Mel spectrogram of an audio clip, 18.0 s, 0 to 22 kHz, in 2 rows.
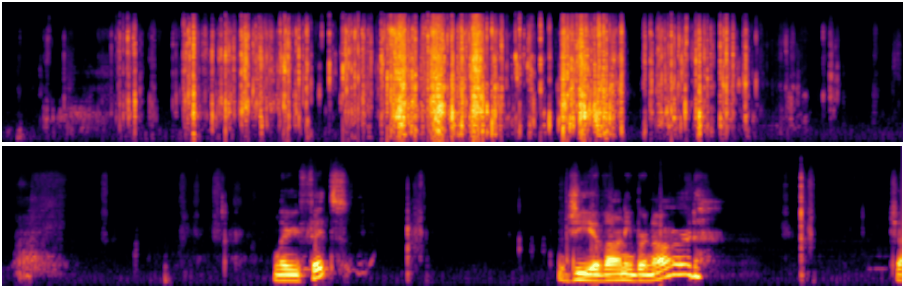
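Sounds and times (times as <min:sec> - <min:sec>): foil wrapper tearing and crinkling: 0:01.0 - 0:08.4.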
